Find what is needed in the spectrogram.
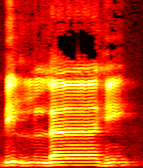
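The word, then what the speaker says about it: بالله: দেখুন আউ বিল্লাহ বিল্লা এখানে লা বলতে হবে কেন লা বলতে হবে বা নিচে জের এসেছে এখানে দেখুন তো আমরা জানি আল্লাহর নামের আগের অক্ষরে যদি জের আসে বা কাসরা আসে তাহলে আল্লাহর নামের মাঝের অক্ষরটিকে বা আল্লাহর নামের সেকেন্ড অক্ষরটিকে লা পড়তে হয় এই নিয়মটি মনে রাখতে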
